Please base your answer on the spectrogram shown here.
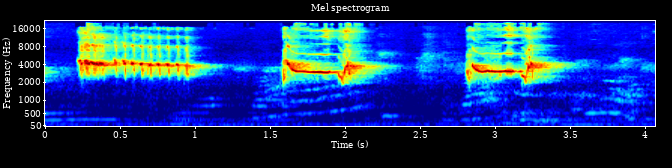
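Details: Long-tailed shrike lure sound meant to draw other shrikes: three harsh, buzzy, nasal rasps, each about half a second long, spaced roughly every second and a half.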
